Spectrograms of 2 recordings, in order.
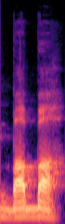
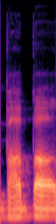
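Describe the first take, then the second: First: It is said with a hard, forceful sound. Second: It is said with a soft, gentle sound.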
